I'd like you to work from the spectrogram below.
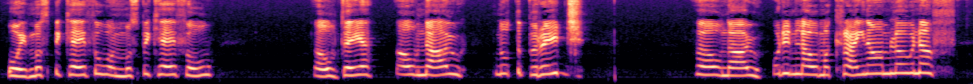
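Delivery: put-on high-pitched Birmingham accent. Playing the Ned voice from a link: Birmingham accent Ned voice. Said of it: "what accent is that again?".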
